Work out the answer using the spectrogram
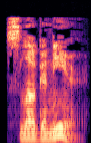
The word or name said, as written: sloganeer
